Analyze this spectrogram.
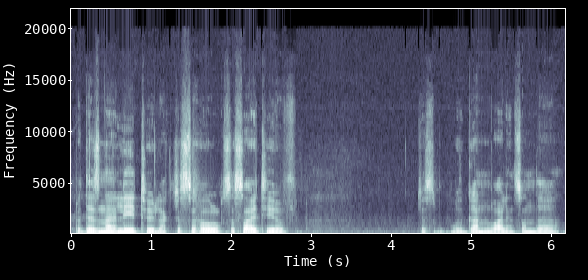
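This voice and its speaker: A man's voice: fairly low pitch, completely flat delivery, measured pace. A man hosting a podcast, asking curious questions in a casual, hesitant way with many fillers. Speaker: podcast host.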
